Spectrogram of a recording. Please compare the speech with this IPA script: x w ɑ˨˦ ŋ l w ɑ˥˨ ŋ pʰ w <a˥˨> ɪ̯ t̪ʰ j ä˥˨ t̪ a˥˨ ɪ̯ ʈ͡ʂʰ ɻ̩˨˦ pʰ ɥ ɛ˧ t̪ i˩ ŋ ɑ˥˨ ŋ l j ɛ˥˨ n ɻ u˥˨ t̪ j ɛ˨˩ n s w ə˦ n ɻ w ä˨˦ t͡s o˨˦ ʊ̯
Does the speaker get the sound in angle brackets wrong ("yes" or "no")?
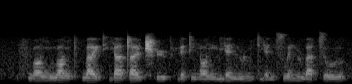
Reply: no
